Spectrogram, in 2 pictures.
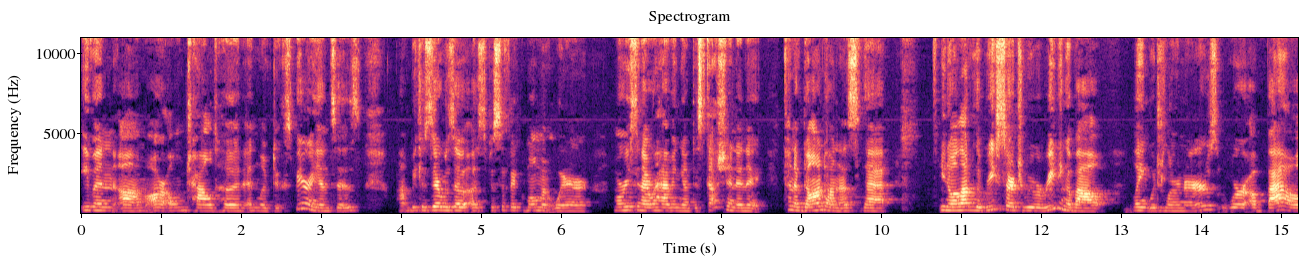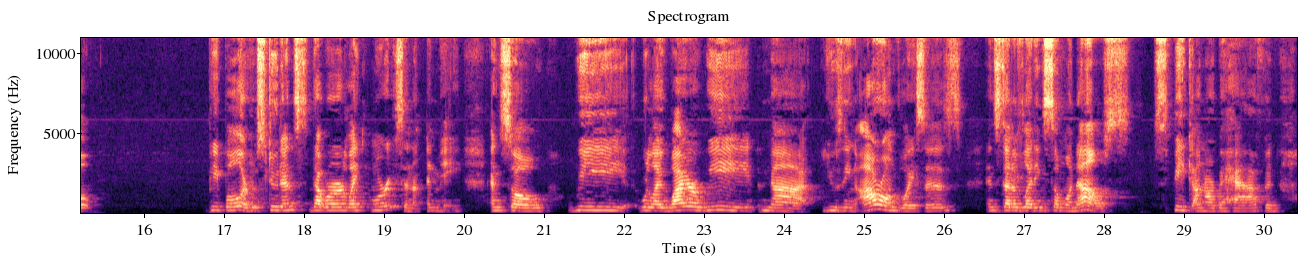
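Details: Adult woman speaking; normal speech.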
